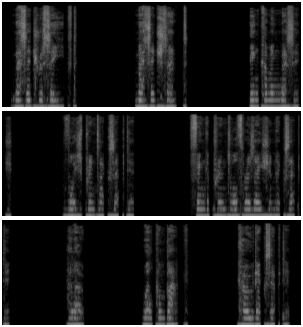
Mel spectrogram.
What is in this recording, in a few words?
Female Robot Voice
